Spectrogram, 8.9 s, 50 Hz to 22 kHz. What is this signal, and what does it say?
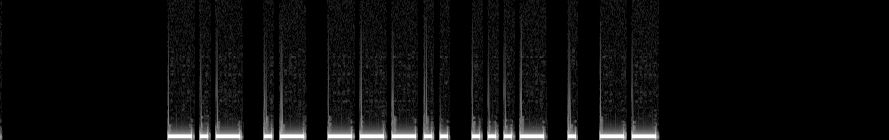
Morse code, heard as a keyed tone, about 15 wpm, 700 Hz. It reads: KA8VEM
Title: USA Call Signs - 6 Characters - Repeated 2x - 15wpm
